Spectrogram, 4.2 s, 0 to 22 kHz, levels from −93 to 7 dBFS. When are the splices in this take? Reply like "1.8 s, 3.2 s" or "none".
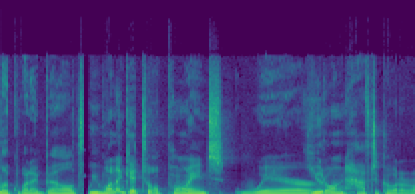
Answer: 0.8 s, 3.1 s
